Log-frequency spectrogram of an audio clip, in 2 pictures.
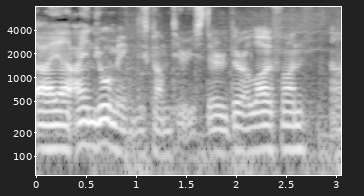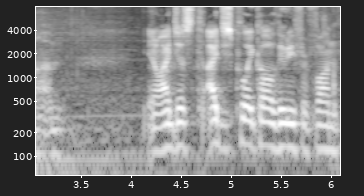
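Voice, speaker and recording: Mumbling from a man at medium pitch and a fairly quick pace, with noticeable background noise. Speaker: gaming commentator. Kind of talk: gameplay commentary. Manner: fast; mumbling, many fillers.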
